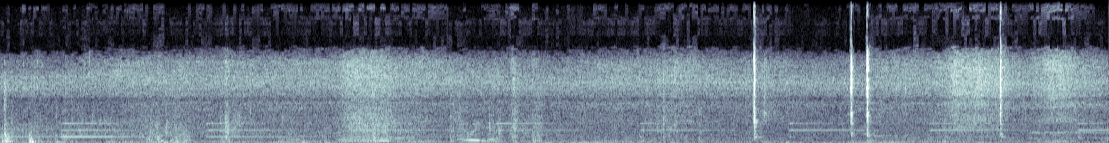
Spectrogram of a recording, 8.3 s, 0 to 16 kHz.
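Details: 1992 Ford Mustang GT Foxbody 5.0 revived from sitting, found with no oil and running on old fuel, at a rough first idle: a thin, high, intermittent squeal as the belt glides over a stiff pump, which the owner thinks may just be flattening the belt. Belt squeal.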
